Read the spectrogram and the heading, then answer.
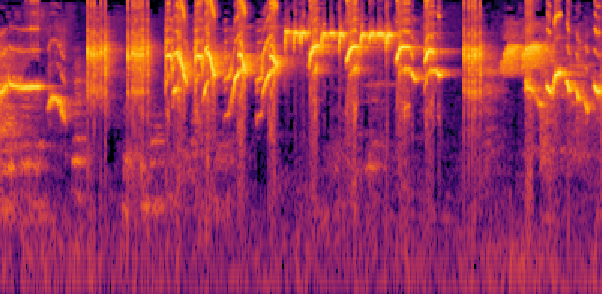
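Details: Orange-headed thrush, a clever caged songbird, singing a rich varied mimicry song: high whistled slurs, rapid chirps and buzzy notes around upper pitches, quick changing phrases with brief pauses between, loud and close.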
